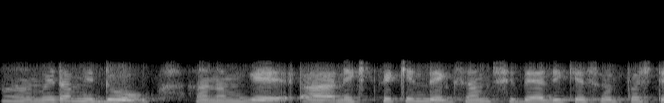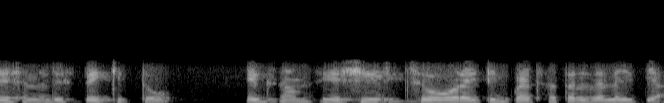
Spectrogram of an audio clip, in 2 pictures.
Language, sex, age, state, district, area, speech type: Kannada, female, 18-30, Karnataka, Mandya, rural, conversation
